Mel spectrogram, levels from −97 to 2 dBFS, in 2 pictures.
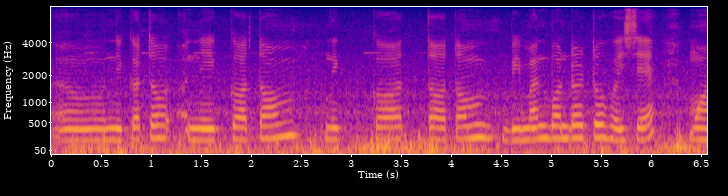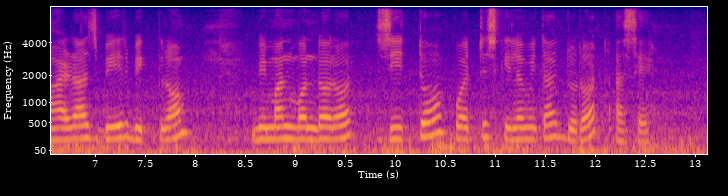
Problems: constant background noise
